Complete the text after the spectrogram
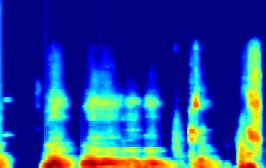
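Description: A dog barks and yips excitedly as it is let out to greet its owner, who has just returned from London: a quick string of three or four loud, uneven barks with a brief whine between them.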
